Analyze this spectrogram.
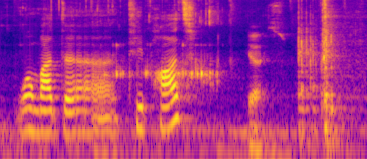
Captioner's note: water pours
